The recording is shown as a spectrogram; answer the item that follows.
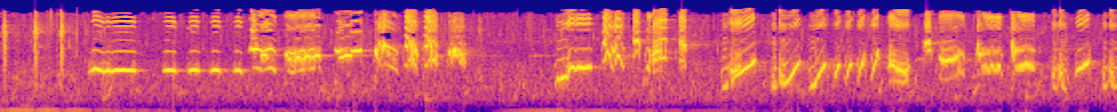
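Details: White-rumped shama singing a rich, varied phrase. It opens with a few clear whistles, then pours out fast chattering trills and sliding whistled notes in dense bursts, with barely a pause between them.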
